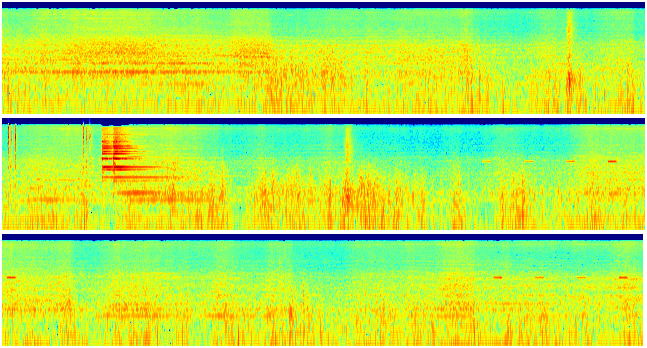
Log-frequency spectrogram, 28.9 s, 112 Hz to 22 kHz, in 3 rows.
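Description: Kubota DC-70 Plus combine harvester's diesel engine running steadily. A few knocks and clanks come in the middle, with a brief high ringing tone about eleven seconds in. Faint, evenly spaced beeps come twice later on.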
